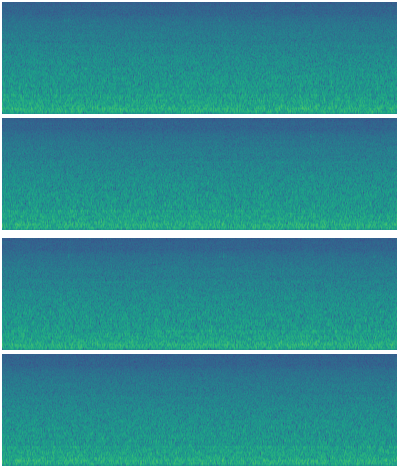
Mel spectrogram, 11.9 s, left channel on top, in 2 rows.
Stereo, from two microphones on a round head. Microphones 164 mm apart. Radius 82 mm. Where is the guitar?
No guitar in this recording.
